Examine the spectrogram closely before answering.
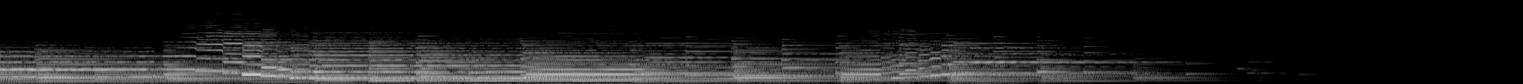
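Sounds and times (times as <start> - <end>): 
saxophone playing a serenade: 0.0 - 11.6
piano playing a serenade: 0.0 - 12.8.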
